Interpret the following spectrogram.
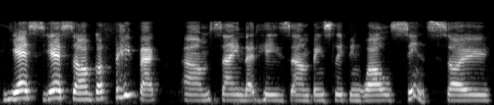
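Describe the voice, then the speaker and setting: A woman's voice: medium pitch, fairly even intonation, slow, fairly bright tone, highs cut off. Chatty woman, laughing often. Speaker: hypnosis student. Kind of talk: casual interview chat.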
